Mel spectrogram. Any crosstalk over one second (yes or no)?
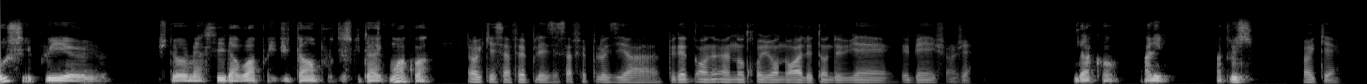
no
